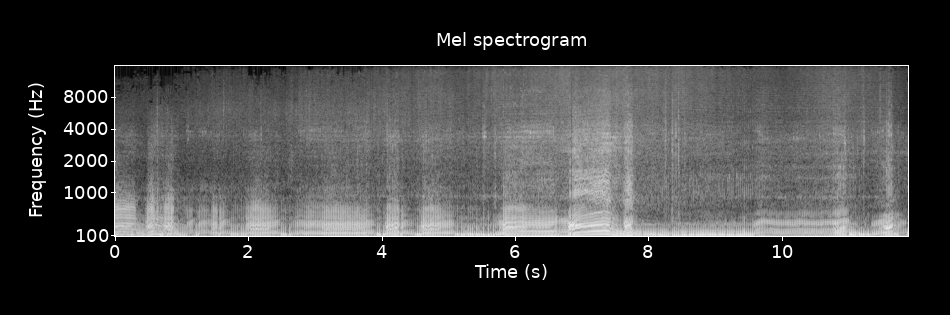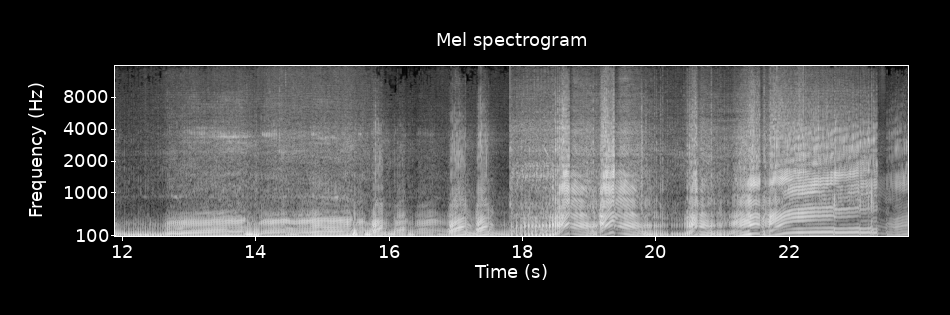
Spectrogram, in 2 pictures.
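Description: Close and loud, a Moto Pro RF250 farm dirt bike cruises along with a steady buzzing engine note, punctuated by repeated throttle blips and gear-shift pitch swoops throughout.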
